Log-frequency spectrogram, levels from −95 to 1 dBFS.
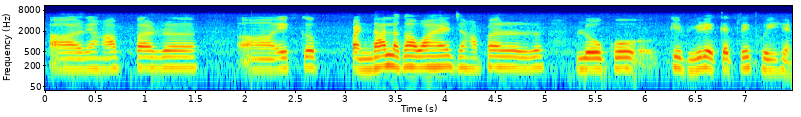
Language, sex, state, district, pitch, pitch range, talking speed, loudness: Hindi, female, Uttar Pradesh, Hamirpur, 175 Hz, 165-180 Hz, 130 wpm, -23 LUFS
